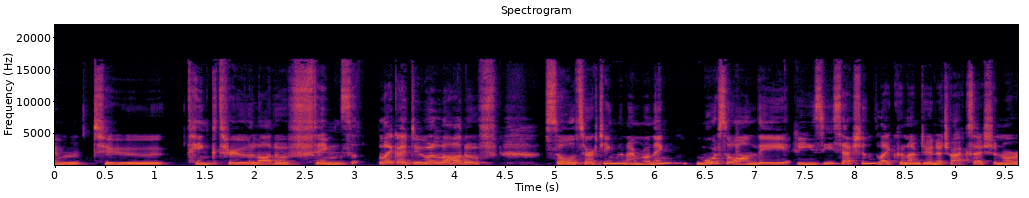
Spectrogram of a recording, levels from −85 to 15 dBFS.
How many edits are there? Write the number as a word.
zero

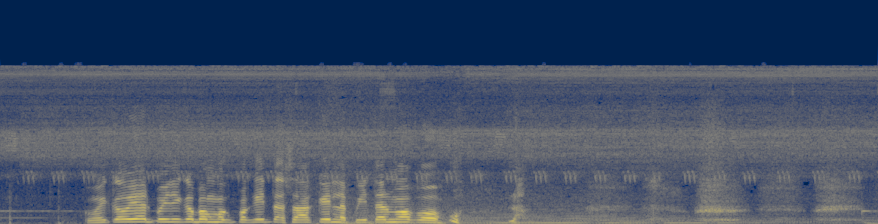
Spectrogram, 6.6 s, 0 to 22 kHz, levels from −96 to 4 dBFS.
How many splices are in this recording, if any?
one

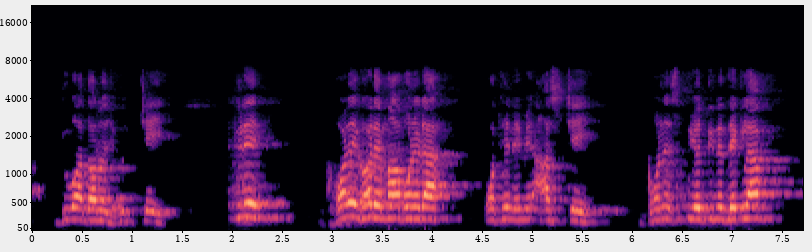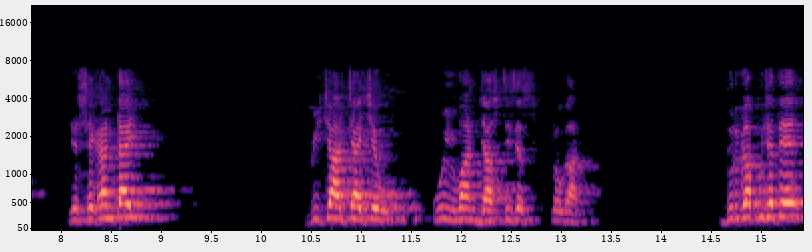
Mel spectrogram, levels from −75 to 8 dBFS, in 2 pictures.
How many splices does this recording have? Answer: one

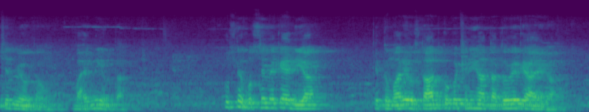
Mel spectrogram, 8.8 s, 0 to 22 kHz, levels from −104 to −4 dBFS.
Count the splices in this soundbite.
zero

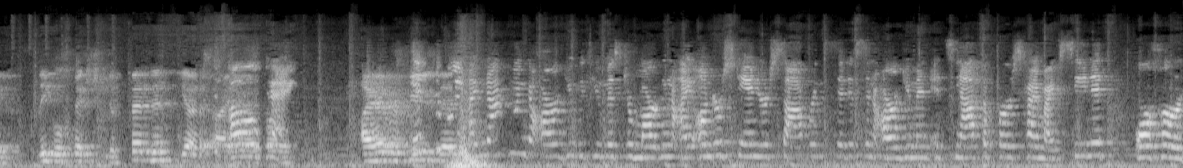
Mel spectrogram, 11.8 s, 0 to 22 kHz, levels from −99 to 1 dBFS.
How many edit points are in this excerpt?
one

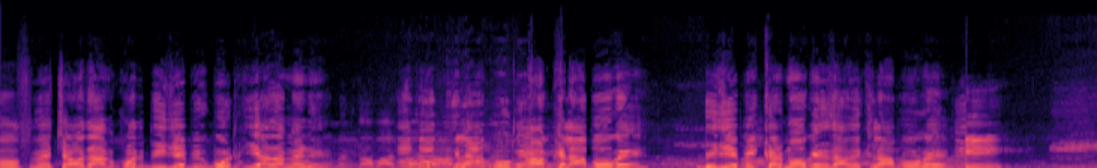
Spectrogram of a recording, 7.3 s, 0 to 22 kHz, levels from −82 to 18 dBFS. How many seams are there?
one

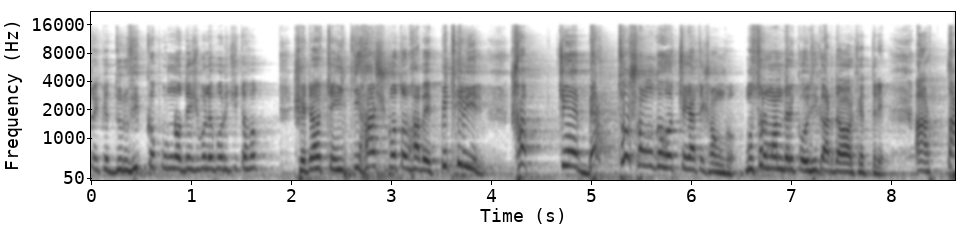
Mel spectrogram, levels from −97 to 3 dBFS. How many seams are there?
two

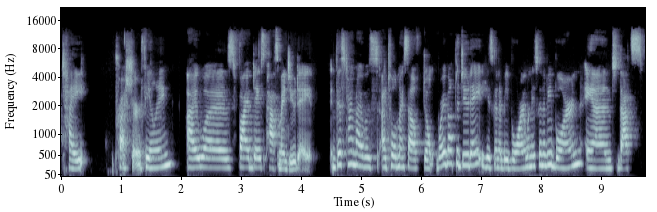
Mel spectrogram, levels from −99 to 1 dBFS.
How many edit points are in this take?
one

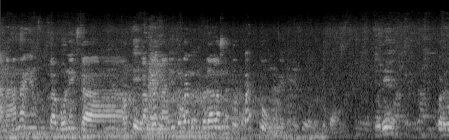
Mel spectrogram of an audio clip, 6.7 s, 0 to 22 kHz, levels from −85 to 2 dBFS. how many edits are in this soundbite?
one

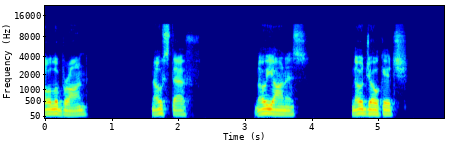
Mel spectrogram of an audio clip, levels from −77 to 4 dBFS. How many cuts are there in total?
zero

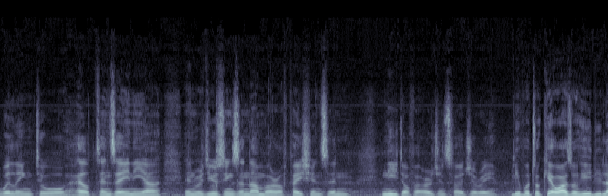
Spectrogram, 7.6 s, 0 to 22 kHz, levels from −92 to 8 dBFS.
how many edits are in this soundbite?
one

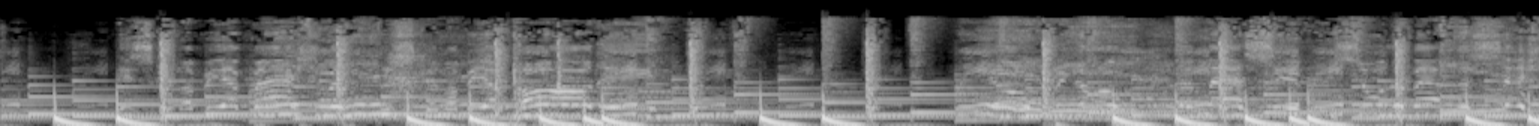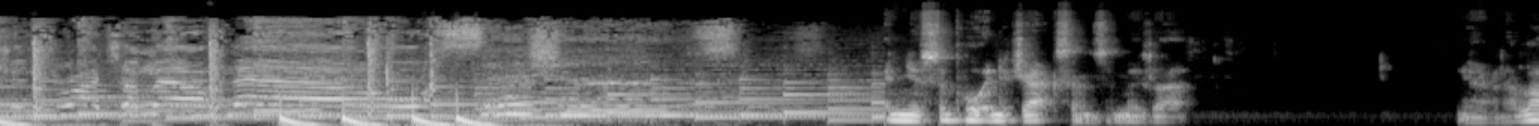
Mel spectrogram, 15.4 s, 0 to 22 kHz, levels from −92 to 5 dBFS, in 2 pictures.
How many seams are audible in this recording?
one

